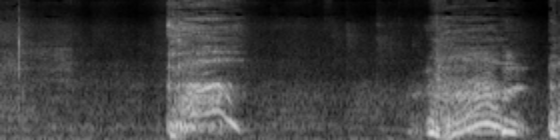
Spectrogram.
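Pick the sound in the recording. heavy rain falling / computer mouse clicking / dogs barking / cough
cough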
